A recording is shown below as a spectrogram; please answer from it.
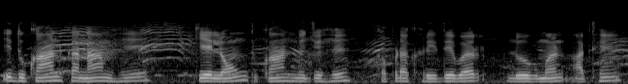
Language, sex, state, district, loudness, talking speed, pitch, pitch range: Chhattisgarhi, male, Chhattisgarh, Sarguja, -29 LUFS, 155 wpm, 150 Hz, 145-165 Hz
